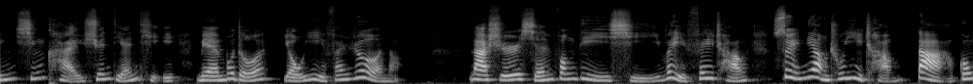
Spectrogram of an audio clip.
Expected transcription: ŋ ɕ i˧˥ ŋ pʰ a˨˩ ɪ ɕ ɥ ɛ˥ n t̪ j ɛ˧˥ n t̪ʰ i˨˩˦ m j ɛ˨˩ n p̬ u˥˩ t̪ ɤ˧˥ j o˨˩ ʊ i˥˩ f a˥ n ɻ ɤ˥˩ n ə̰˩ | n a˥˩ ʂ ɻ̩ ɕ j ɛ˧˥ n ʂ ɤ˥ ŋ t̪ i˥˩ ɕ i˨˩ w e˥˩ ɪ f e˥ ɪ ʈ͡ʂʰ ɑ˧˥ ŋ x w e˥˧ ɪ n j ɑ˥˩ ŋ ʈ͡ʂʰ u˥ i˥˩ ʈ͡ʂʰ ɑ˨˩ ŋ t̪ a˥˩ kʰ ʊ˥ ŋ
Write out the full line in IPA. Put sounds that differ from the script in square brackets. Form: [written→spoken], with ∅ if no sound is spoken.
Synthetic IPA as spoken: ŋ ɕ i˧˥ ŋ [pʰ→kʰ] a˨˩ ɪ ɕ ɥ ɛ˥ n t̪ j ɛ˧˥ n t̪ʰ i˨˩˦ m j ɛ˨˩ n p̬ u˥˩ t̪ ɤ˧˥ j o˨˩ ʊ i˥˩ f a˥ n ɻ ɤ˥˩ n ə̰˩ | n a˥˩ ʂ ɻ̩ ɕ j ɛ˧˥ n [ʂ→f] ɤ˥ ŋ t̪ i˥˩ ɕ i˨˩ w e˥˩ ɪ f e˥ ɪ ʈ͡ʂʰ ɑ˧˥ ŋ [x→s] w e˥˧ ɪ n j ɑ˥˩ ŋ ʈ͡ʂʰ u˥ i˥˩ ʈ͡ʂʰ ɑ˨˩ ŋ t̪ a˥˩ [kʰ→k] ʊ˥ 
